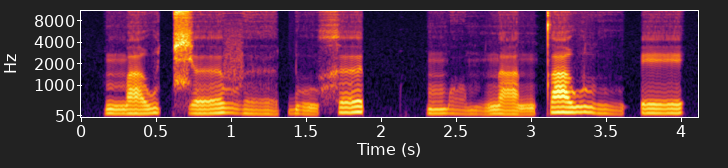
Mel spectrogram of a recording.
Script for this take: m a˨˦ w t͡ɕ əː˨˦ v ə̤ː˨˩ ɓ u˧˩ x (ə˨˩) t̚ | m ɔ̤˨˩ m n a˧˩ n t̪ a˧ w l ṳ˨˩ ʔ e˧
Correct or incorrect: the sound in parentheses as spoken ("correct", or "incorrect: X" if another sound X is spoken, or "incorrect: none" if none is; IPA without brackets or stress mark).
incorrect: ə˦˥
